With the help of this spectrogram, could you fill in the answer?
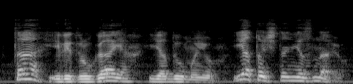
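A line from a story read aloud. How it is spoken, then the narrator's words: Cheerful. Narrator (Russian): весело произнес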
